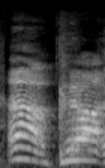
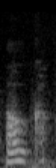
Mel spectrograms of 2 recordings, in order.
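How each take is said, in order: First: Groaned, higher mock-annoyed reaction; put-on fed-up groan; eye-rolling exasperation. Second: Small, hushed mock-fearful reaction; softly imitating someone spooked; mildly scared. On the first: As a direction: roll your eyes through the words. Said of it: "roll my eyes". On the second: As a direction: shrink back and say it under your breath. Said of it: "get scared".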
